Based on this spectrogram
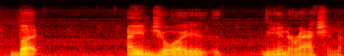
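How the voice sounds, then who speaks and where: A man talks very slowly in a very deep, low pitch, with noticeable background noise behind him. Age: 60s. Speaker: radio morning show host and motovlogger. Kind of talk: casual vlog monologue.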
